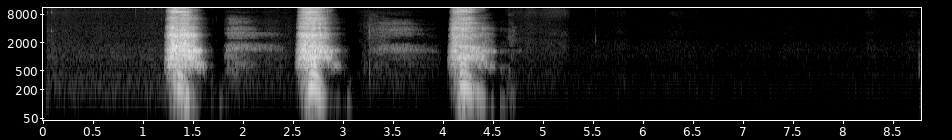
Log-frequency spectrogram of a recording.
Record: {"exhalation_length": "8.8 s", "exhalation_amplitude": 31688, "exhalation_signal_mean_std_ratio": 0.24, "survey_phase": "beta (2021-08-13 to 2022-03-07)", "age": "45-64", "gender": "Female", "wearing_mask": "No", "symptom_fatigue": true, "smoker_status": "Ex-smoker", "respiratory_condition_asthma": false, "respiratory_condition_other": false, "recruitment_source": "REACT", "submission_delay": "4 days", "covid_test_result": "Negative", "covid_test_method": "RT-qPCR", "influenza_a_test_result": "Unknown/Void", "influenza_b_test_result": "Unknown/Void"}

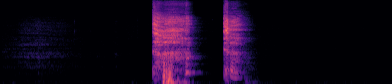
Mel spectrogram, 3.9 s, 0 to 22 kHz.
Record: {"cough_length": "3.9 s", "cough_amplitude": 24956, "cough_signal_mean_std_ratio": 0.21, "survey_phase": "beta (2021-08-13 to 2022-03-07)", "age": "18-44", "gender": "Female", "wearing_mask": "No", "symptom_runny_or_blocked_nose": true, "symptom_onset": "3 days", "smoker_status": "Never smoked", "respiratory_condition_asthma": false, "respiratory_condition_other": false, "recruitment_source": "REACT", "submission_delay": "1 day", "covid_test_result": "Negative", "covid_test_method": "RT-qPCR", "influenza_a_test_result": "Negative", "influenza_b_test_result": "Negative"}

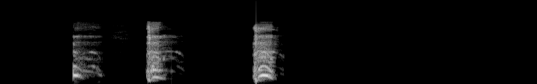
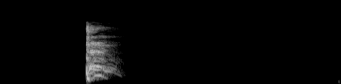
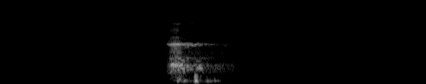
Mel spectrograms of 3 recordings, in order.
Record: {"three_cough_length": "5.4 s", "three_cough_amplitude": 25363, "three_cough_signal_mean_std_ratio": 0.23, "cough_length": "3.4 s", "cough_amplitude": 30282, "cough_signal_mean_std_ratio": 0.19, "exhalation_length": "4.3 s", "exhalation_amplitude": 4071, "exhalation_signal_mean_std_ratio": 0.22, "survey_phase": "beta (2021-08-13 to 2022-03-07)", "age": "18-44", "gender": "Male", "wearing_mask": "No", "symptom_none": true, "symptom_onset": "12 days", "smoker_status": "Ex-smoker", "respiratory_condition_asthma": false, "respiratory_condition_other": false, "recruitment_source": "REACT", "submission_delay": "2 days", "covid_test_result": "Negative", "covid_test_method": "RT-qPCR", "influenza_a_test_result": "Negative", "influenza_b_test_result": "Negative"}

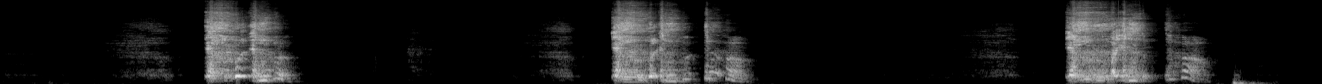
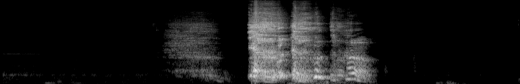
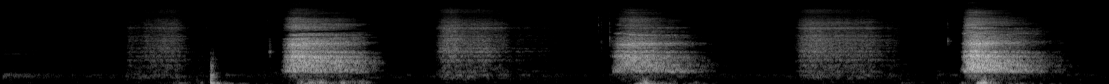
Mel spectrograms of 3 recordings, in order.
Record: {"three_cough_length": "13.2 s", "three_cough_amplitude": 32768, "three_cough_signal_mean_std_ratio": 0.36, "cough_length": "5.2 s", "cough_amplitude": 32767, "cough_signal_mean_std_ratio": 0.35, "exhalation_length": "11.1 s", "exhalation_amplitude": 22361, "exhalation_signal_mean_std_ratio": 0.39, "survey_phase": "alpha (2021-03-01 to 2021-08-12)", "age": "18-44", "gender": "Male", "wearing_mask": "No", "symptom_headache": true, "symptom_onset": "12 days", "smoker_status": "Never smoked", "respiratory_condition_asthma": false, "respiratory_condition_other": false, "recruitment_source": "REACT", "submission_delay": "1 day", "covid_test_result": "Negative", "covid_test_method": "RT-qPCR"}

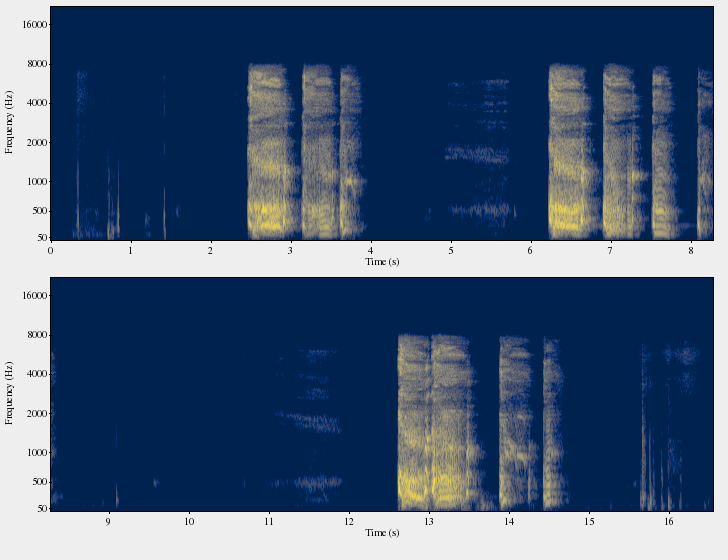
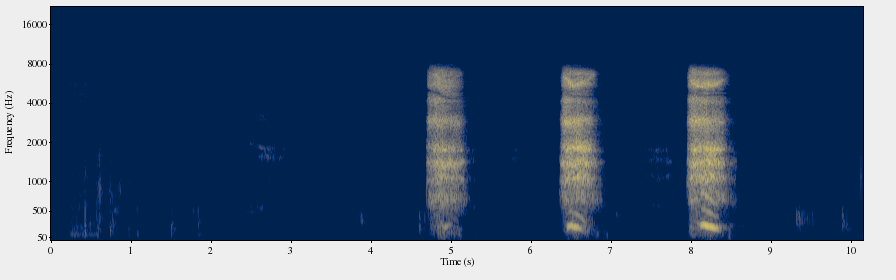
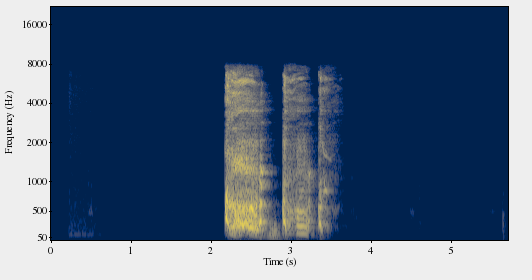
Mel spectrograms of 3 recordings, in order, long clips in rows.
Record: {"three_cough_length": "16.6 s", "three_cough_amplitude": 28262, "three_cough_signal_mean_std_ratio": 0.33, "exhalation_length": "10.2 s", "exhalation_amplitude": 18396, "exhalation_signal_mean_std_ratio": 0.27, "cough_length": "5.7 s", "cough_amplitude": 24463, "cough_signal_mean_std_ratio": 0.3, "survey_phase": "beta (2021-08-13 to 2022-03-07)", "age": "45-64", "gender": "Female", "wearing_mask": "No", "symptom_new_continuous_cough": true, "symptom_runny_or_blocked_nose": true, "symptom_sore_throat": true, "symptom_abdominal_pain": true, "symptom_fatigue": true, "symptom_fever_high_temperature": true, "symptom_other": true, "symptom_onset": "3 days", "smoker_status": "Never smoked", "respiratory_condition_asthma": false, "respiratory_condition_other": false, "recruitment_source": "Test and Trace", "submission_delay": "2 days", "covid_test_result": "Positive", "covid_test_method": "RT-qPCR", "covid_ct_value": 26.7, "covid_ct_gene": "ORF1ab gene", "covid_ct_mean": 27.6, "covid_viral_load": "920 copies/ml", "covid_viral_load_category": "Minimal viral load (< 10K copies/ml)"}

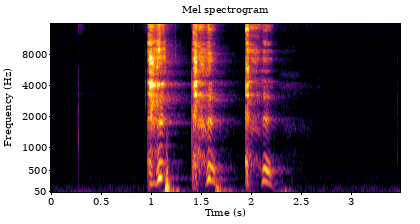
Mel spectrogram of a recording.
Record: {"three_cough_length": "3.5 s", "three_cough_amplitude": 9357, "three_cough_signal_mean_std_ratio": 0.36, "survey_phase": "beta (2021-08-13 to 2022-03-07)", "age": "18-44", "gender": "Female", "wearing_mask": "No", "symptom_none": true, "smoker_status": "Current smoker (1 to 10 cigarettes per day)", "respiratory_condition_asthma": false, "respiratory_condition_other": false, "recruitment_source": "REACT", "submission_delay": "1 day", "covid_test_result": "Negative", "covid_test_method": "RT-qPCR"}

